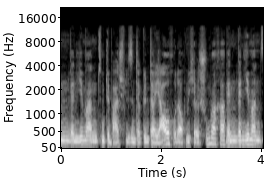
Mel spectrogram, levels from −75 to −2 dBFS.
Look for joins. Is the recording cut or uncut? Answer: uncut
